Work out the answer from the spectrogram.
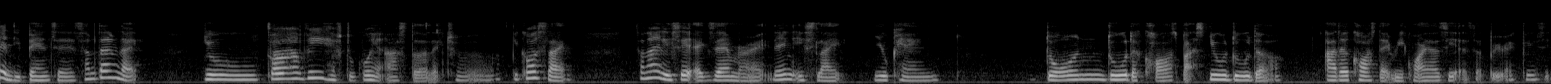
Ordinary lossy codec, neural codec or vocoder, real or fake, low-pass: none; codec, 16 kHz in and 24 kHz out, 2.2 kbps, FireRedTTS-2 codec; fake; 7.2 kHz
